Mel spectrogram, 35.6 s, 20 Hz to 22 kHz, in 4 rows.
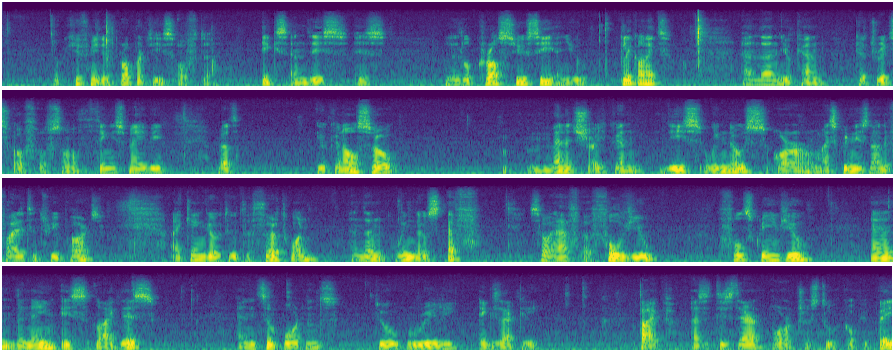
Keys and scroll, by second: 1.0 Return.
